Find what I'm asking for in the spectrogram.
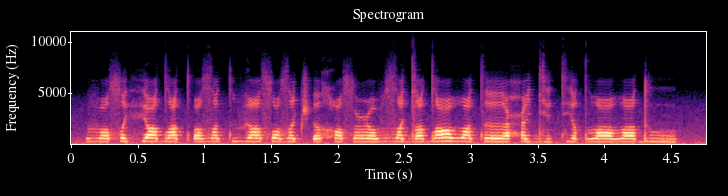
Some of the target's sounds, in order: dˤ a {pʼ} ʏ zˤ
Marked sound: incorrect: tʼ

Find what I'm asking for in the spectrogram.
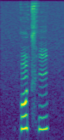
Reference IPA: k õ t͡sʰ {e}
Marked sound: incorrect: i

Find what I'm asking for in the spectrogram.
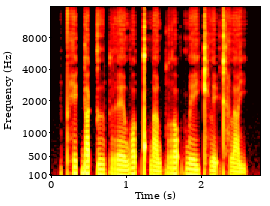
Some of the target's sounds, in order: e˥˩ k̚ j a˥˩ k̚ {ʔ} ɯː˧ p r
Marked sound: correct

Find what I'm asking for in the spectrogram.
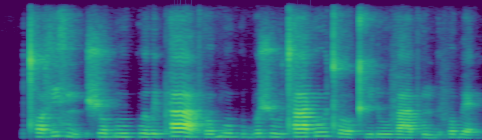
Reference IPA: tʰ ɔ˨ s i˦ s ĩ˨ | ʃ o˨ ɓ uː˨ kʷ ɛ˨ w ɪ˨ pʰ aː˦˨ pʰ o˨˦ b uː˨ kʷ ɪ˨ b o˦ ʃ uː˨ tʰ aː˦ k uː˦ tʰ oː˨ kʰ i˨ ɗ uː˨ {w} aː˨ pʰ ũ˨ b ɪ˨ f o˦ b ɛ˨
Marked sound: incorrect: v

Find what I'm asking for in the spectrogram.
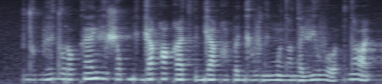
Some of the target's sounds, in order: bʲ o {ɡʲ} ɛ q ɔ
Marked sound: correct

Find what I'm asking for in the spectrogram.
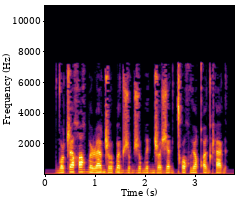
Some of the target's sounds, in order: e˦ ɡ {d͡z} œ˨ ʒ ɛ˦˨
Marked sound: incorrect: ɖ͡ʐ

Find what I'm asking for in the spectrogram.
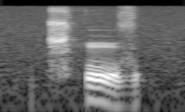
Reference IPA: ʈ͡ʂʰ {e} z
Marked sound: correct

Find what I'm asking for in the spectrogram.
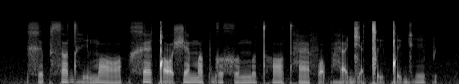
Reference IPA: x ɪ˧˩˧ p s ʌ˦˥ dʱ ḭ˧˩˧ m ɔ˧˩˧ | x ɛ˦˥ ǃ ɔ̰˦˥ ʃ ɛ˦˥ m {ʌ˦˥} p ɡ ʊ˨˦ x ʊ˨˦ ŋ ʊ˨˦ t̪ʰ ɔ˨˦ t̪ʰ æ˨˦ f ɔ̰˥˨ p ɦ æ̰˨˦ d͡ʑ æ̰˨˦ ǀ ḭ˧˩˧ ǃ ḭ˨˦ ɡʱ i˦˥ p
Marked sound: correct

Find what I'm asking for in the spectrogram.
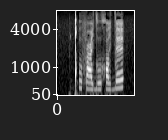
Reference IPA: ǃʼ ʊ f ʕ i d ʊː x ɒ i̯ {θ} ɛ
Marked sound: incorrect: d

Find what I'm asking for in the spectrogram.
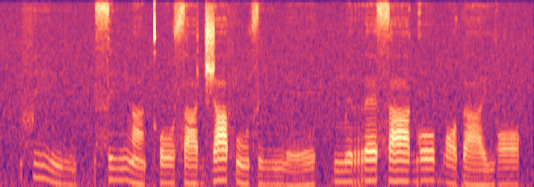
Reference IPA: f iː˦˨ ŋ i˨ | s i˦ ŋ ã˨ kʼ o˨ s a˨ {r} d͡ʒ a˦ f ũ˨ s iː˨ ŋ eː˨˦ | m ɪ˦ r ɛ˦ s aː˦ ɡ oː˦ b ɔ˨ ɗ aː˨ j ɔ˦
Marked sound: incorrect: none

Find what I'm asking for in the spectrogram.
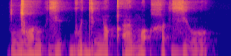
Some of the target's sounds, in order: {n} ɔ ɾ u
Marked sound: incorrect: ŋ͡ǀ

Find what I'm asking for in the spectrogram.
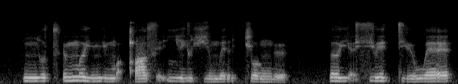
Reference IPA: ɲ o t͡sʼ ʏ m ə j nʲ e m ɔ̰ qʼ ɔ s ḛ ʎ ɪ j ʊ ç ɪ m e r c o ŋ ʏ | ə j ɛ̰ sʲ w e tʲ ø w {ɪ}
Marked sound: incorrect: ɛ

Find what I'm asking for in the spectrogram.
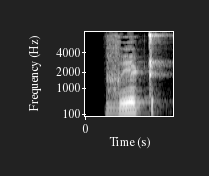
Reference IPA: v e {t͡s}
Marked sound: incorrect: ʈ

